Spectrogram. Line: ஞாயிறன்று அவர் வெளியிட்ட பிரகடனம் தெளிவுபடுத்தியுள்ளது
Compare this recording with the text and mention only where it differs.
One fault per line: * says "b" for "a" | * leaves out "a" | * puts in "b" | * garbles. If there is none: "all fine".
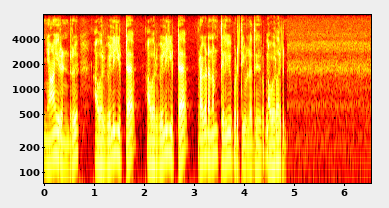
* puts in "அவர் வெளியிட்ட"
* garbles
